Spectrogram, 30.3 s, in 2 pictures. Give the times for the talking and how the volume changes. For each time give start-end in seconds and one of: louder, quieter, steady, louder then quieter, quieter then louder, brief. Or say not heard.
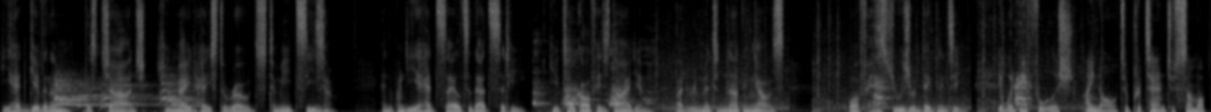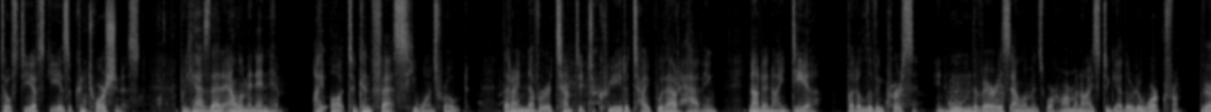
0.0-30.2 steady.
